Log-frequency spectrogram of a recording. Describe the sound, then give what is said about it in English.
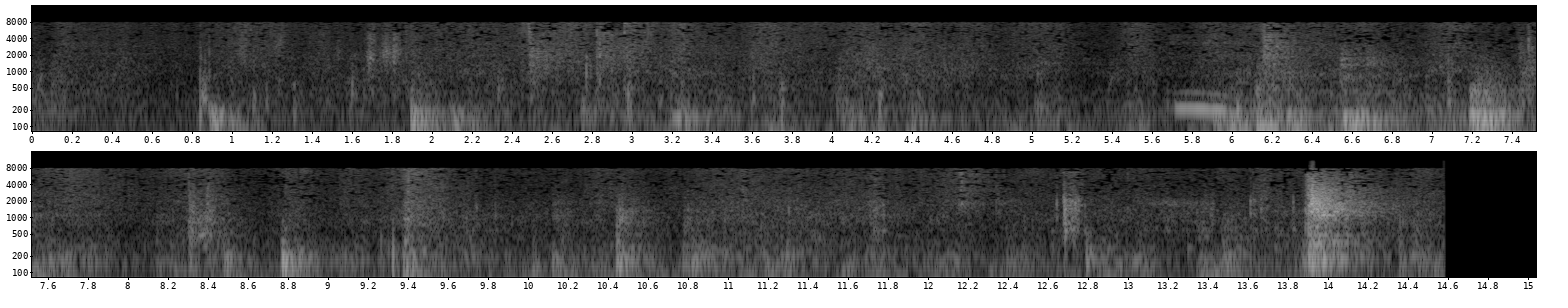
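Chairs being stacked, with scattered knocks and wooden clatter over a steady background of shuffling footsteps and movement in a room, plus a few heavier thuds including one near the end. “If you would stack the chairs, that'd be great.”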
